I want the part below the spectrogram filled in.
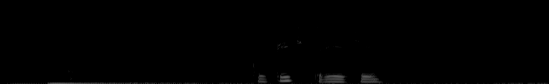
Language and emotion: Russian, neutral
